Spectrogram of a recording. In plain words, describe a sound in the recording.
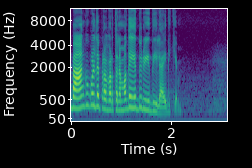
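A young woman speaks clearly into a microphone.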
